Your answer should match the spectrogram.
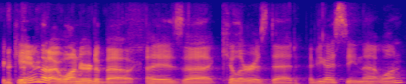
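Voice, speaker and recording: Male guest, bright, tense tone, wisecracking casual chat. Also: medium pitch, lively intonation, a little fast. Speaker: podcast guest.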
